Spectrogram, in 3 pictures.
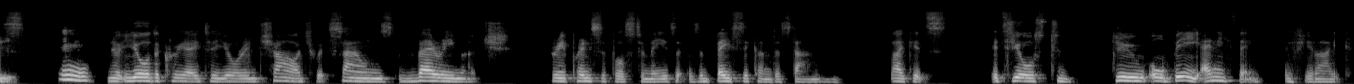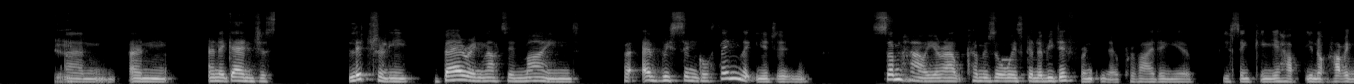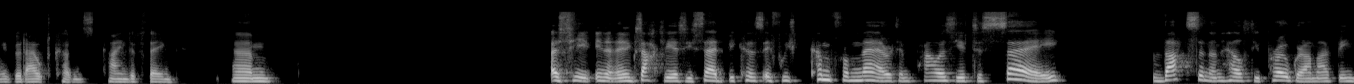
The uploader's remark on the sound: our Zoom call, and once recorded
